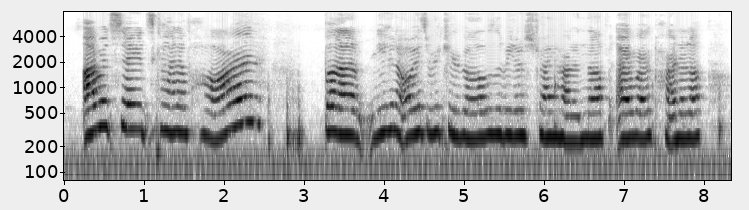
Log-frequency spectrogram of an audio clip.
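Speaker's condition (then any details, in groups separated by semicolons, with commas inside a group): Cerebral palsy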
